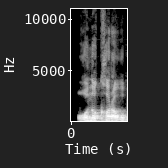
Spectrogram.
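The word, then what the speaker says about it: onycha: 나감향은 오너커라고 발음한대요. 오너커.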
